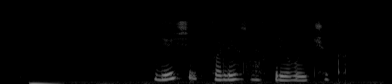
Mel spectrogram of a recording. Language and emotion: Russian, sad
